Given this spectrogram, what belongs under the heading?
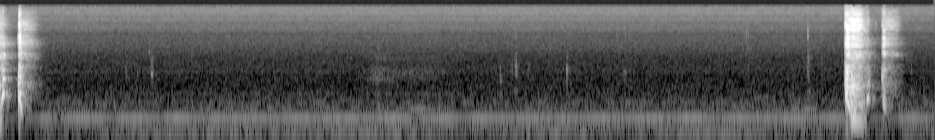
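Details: Two brief cough bursts from an adult with asthma who was having trouble taking an inhaler, which may be audible in the background. The asthma cough grows increasingly congested over the recording.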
